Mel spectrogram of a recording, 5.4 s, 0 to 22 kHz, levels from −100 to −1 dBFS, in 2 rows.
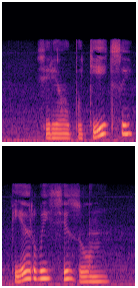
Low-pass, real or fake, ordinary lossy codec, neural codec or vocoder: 7.2 kHz; real; MP3, 64 kbps; none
